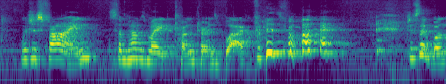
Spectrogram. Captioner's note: laughing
